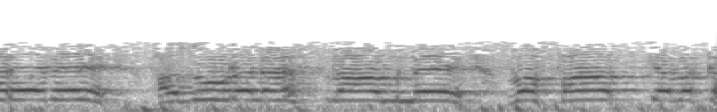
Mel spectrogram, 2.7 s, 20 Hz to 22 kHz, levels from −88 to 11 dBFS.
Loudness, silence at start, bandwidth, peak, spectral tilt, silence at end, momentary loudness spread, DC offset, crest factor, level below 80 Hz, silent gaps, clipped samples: -23 LUFS; 0 s; 5.8 kHz; -12 dBFS; -2 dB/octave; 0 s; 4 LU; under 0.1%; 10 dB; -44 dBFS; none; under 0.1%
